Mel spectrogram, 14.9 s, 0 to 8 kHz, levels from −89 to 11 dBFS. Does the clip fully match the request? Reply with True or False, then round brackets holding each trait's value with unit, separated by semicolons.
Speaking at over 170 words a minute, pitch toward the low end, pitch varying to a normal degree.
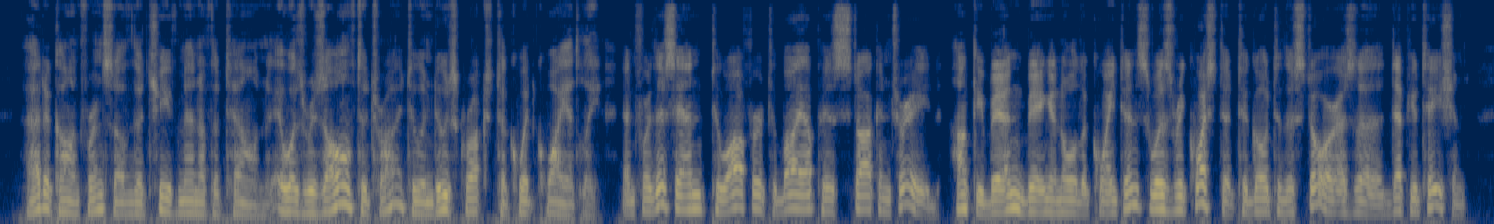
True (200 wpm; 120 Hz; 4.6 semitones)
